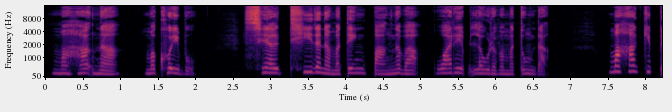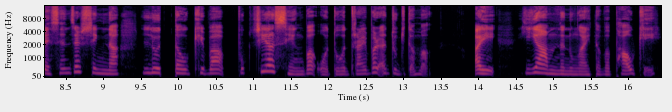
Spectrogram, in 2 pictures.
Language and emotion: Manipuri, sad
